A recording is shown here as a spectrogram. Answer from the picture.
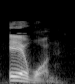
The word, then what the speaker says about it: Erewhon: 咁叫 Airwan。 Airwan 好得意喎佢其实就是 nowhere 呢个字倒转嚟穿。不过呢佢就有少少改变因为佢要就个发音呢就係、是、 E-R-E-W-H-O-N。咁如果你倒转嚟串呢就差唔多即係 nowhere 咁。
